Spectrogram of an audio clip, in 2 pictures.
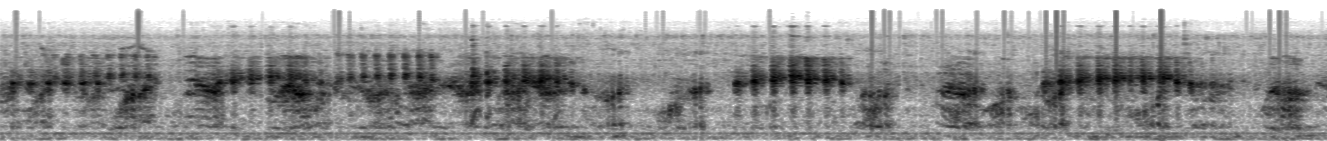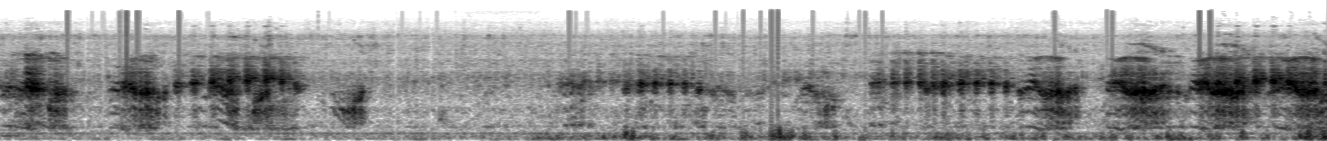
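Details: Pond frogs in a loud nocturnal concert: rapid, rattling croaks in pulsing series, several callers overlapping, a brief lull mid-way, then a louder resurgence with some low thumping.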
